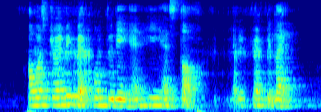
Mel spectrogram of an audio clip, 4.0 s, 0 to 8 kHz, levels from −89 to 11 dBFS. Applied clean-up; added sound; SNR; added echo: neural separator model SepFormer DNS4.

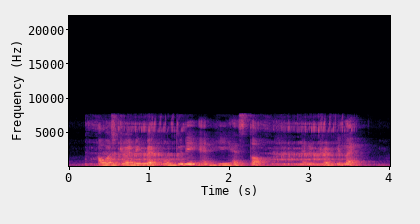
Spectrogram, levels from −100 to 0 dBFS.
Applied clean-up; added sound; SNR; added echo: none; Burping, eructation; 8 dB; reverberation time 0.7 s.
